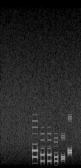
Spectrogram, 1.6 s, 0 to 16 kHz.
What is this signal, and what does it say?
Multi-frequency trunk signalling (R1, as on North American trunks), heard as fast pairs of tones, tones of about 70 ms. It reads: KP 4423 ST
